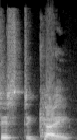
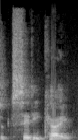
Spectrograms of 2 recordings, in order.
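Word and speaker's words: cestui que: trust acidic a trust is properly pronounced s decay but lawyers popery popularly pronounced at city cave all French it's an old-fashioned expression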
